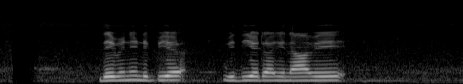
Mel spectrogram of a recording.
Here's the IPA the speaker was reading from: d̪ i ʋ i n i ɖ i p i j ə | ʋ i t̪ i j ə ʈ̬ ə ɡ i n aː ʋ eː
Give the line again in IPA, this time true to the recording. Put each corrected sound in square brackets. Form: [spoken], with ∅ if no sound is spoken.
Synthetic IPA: d̪ [e] ʋ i n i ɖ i p i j ə | ʋ i [d̪] i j ə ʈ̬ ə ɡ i n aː ʋ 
